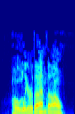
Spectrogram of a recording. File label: "holier-than-thou", English; adjectives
